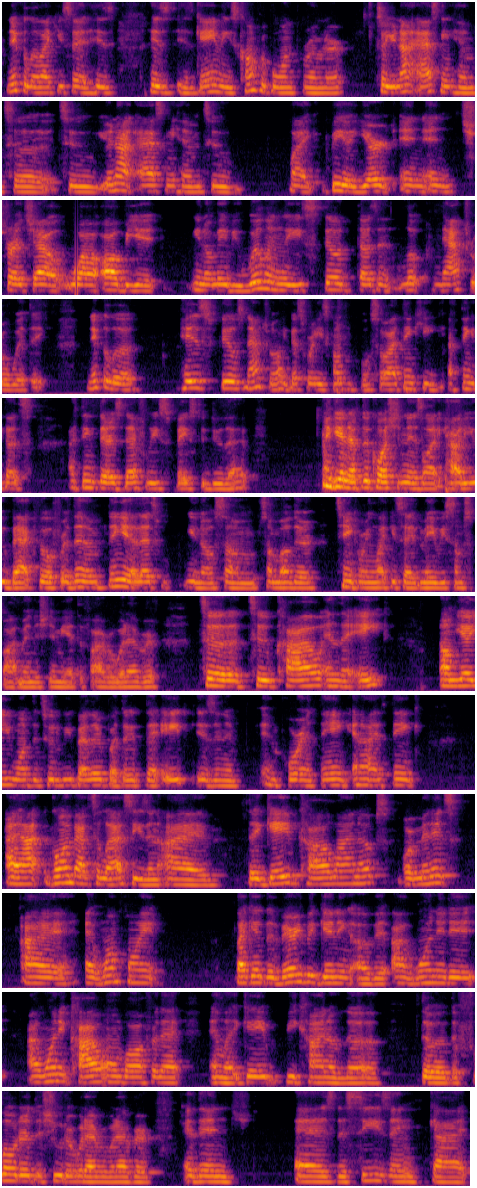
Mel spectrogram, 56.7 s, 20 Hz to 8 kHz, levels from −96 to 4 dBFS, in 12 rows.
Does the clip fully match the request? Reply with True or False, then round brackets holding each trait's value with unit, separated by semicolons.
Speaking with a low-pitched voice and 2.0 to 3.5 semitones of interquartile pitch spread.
False (180 Hz; 2.4 semitones)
